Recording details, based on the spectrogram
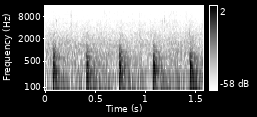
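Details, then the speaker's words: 402,000-mile 2003 Mercedes-Benz E55 AMG on lift, wheel rocked by hand checking lower ball joint play the dealer flagged: five dull clunks about a third of a second apart; worn lower ball joint, definitely bad. "now they claim that there is some play in this joint so let's check that out yeah this is bad you can hear that and probably see"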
